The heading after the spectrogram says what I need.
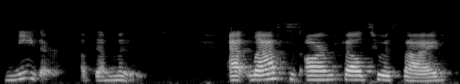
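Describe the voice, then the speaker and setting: A woman narrating a children's novel aloud in an expressive storybook style, on a slightly muffled recording. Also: medium pitch, takes it slowly. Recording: slightly dull, muffled sound.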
